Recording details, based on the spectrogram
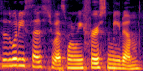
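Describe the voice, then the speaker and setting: A woman's voice: fairly low pitch, lively intonation, brisk, darkish tone, slight background noise. A woman hosting a live cooking stream, talking in a chatty, informal way to viewers as she works and tells stories. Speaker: cooking livestream host.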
